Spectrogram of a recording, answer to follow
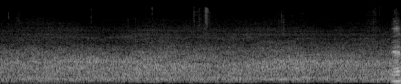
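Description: Steady background noise of distant road traffic, with a couple of faint light ticks about one and a half to two seconds in.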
